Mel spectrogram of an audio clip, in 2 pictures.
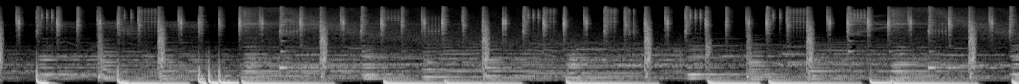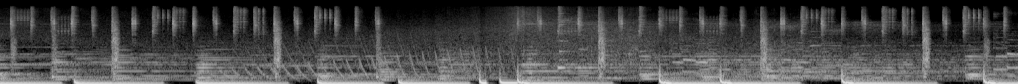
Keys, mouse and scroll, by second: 4.5-7.8 drag, 9.6-13.5 drag, 13.5-20.3 drag.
